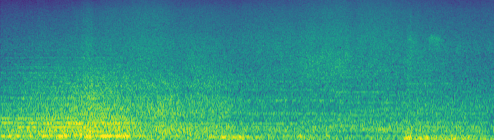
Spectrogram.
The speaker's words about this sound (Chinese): 没注意到海浪开始变大，翻涌了起来，也刮起了大风。暴风雨已经悄悄地来袭了。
